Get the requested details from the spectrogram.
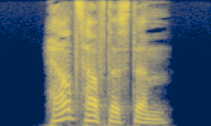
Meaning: strong dative masculine/neuter singular superlative degree of herzhaft
- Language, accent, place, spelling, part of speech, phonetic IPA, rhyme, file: German, Germany, Berlin, herzhaftestem, adjective, [ˈhɛʁt͡shaftəstəm], -ɛʁt͡shaftəstəm, De-herzhaftestem.ogg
